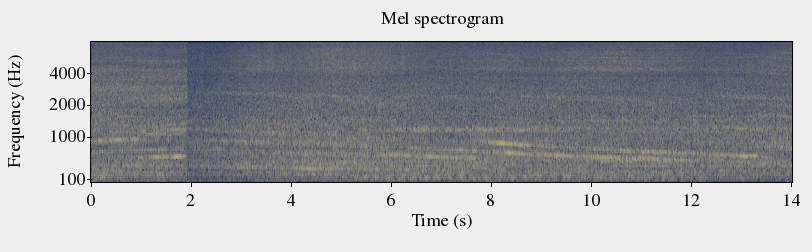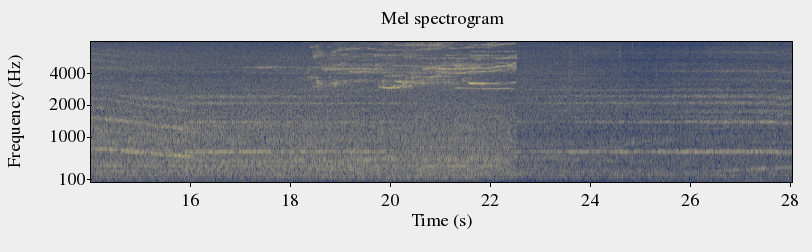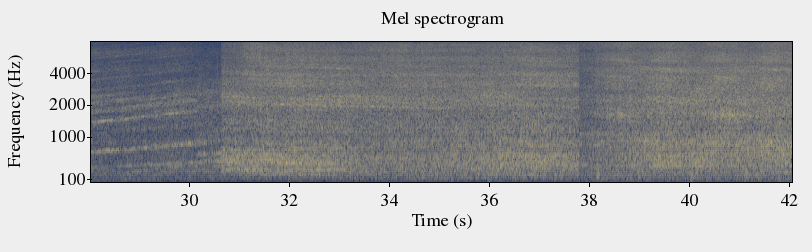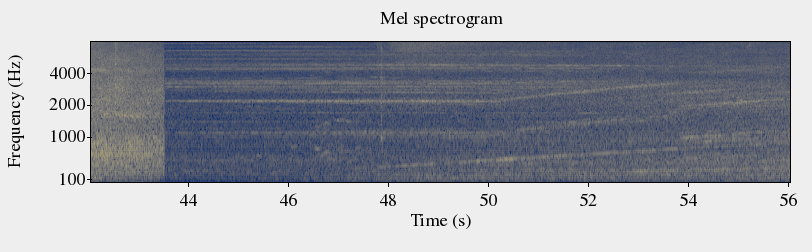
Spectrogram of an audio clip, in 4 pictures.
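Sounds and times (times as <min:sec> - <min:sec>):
high wheel squeal: 0:17.3 - 0:22.6, 0:43.5 - 0:53.7.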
